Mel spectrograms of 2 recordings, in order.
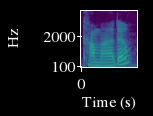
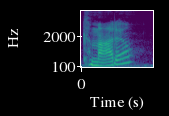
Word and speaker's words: Kamado: So, Kamado. Kamado. And as far as inflections goes, they say it pretty straightforward. It is just Kamado. It is not Kamado. It is just Kamado.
